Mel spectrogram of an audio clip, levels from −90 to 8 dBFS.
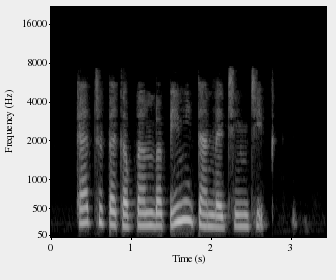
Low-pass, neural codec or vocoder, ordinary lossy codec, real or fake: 7.2 kHz; codec, 16 kHz, 0.5 kbps, FunCodec, trained on LibriTTS, 25 frames a second; AAC, 32 kbps; fake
